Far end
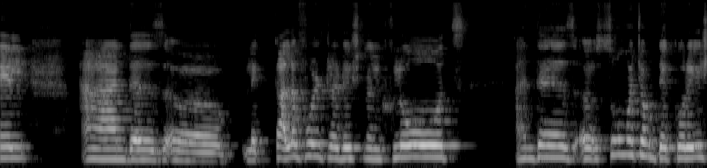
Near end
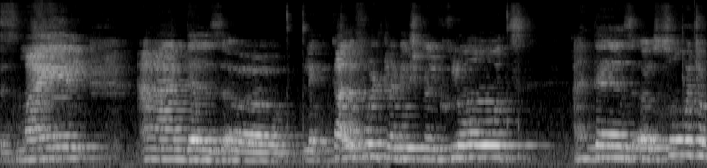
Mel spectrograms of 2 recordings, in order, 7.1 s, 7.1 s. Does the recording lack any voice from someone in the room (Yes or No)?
Yes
